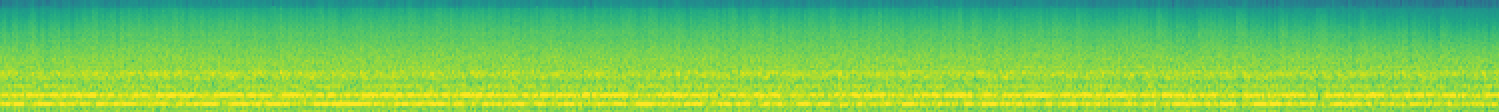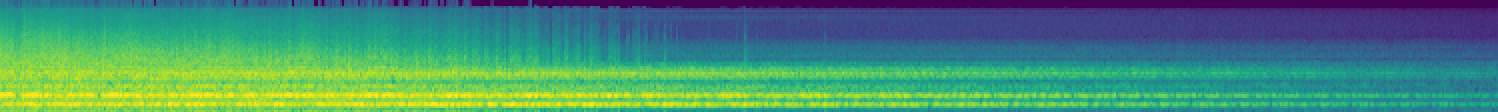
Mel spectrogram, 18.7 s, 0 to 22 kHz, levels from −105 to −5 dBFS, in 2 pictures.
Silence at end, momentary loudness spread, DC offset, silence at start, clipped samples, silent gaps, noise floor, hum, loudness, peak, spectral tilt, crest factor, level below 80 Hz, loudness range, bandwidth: 1.55 s; 13 LU; under 0.1%; 0 s; 10%; none; -43 dBFS; none; -5 LUFS; 0 dBFS; -3 dB/octave; 6 dB; -28 dBFS; 15 LU; over 20 kHz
